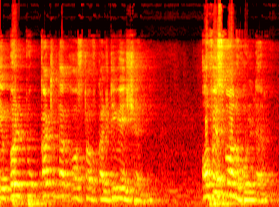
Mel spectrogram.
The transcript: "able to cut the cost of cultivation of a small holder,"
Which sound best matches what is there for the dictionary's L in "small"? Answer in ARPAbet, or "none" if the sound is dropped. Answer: N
